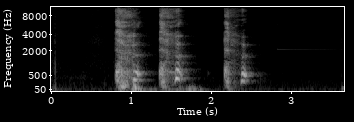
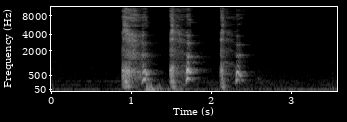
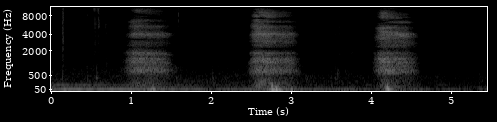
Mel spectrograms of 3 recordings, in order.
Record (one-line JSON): {"three_cough_length": "3.7 s", "three_cough_amplitude": 6481, "three_cough_signal_mean_std_ratio": 0.35, "cough_length": "3.6 s", "cough_amplitude": 6406, "cough_signal_mean_std_ratio": 0.34, "exhalation_length": "5.5 s", "exhalation_amplitude": 798, "exhalation_signal_mean_std_ratio": 0.57, "survey_phase": "alpha (2021-03-01 to 2021-08-12)", "age": "18-44", "gender": "Female", "wearing_mask": "No", "symptom_none": true, "smoker_status": "Never smoked", "respiratory_condition_asthma": false, "respiratory_condition_other": false, "recruitment_source": "REACT", "submission_delay": "1 day", "covid_test_result": "Negative", "covid_test_method": "RT-qPCR"}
